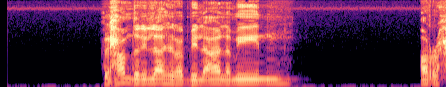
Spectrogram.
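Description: A man chants in a steady, drawn-out voice through a microphone.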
